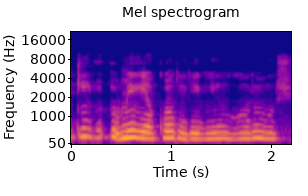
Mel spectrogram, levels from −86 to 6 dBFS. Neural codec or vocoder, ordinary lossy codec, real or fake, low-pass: autoencoder, 22.05 kHz, a latent of 192 numbers a frame, VITS, trained on one speaker; none; fake; 9.9 kHz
